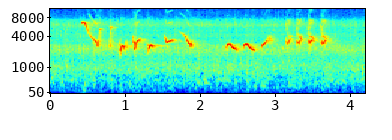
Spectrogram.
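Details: Orange-headed thrush song meant to stimulate other birds into singing: quick, sliding whistled notes and rising-falling phrases delivered in short bursts against constant background hiss.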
